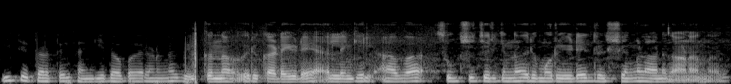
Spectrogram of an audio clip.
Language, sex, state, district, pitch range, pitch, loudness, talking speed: Malayalam, male, Kerala, Kollam, 135-150 Hz, 145 Hz, -21 LUFS, 105 wpm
